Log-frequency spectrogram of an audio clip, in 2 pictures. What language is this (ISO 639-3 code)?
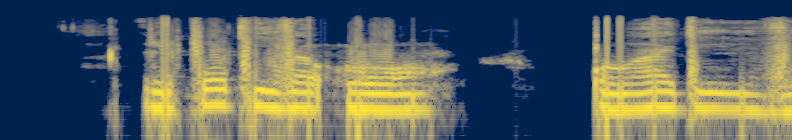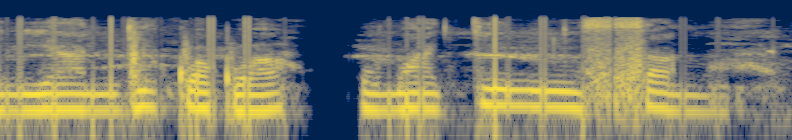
swa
